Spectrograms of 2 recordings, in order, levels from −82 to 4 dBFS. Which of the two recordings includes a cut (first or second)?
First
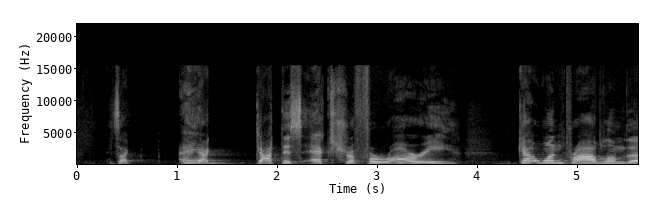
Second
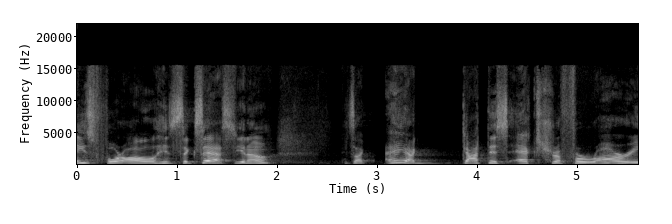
second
